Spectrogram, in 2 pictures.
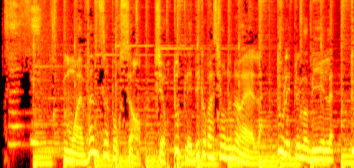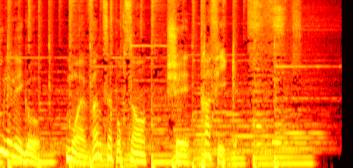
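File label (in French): Belgian French, male, commercial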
